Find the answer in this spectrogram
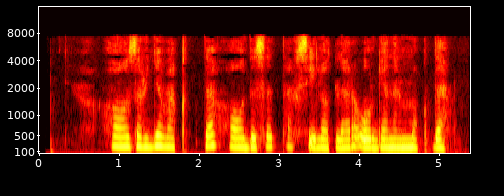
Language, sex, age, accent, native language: Uzbek, female, 18-24, Farg'ona, Uzbek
